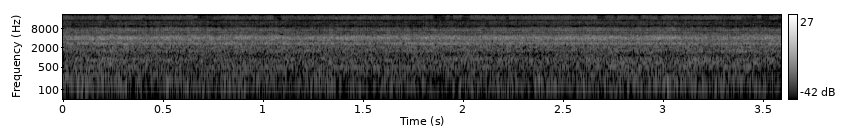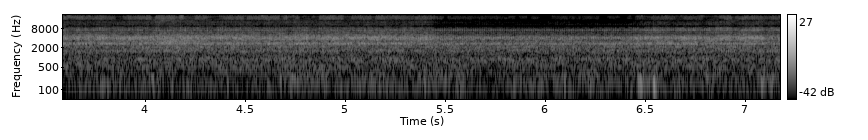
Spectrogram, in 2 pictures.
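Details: Alienware Aurora R7, 850W PSU, noise only when the GTX 1080 reference graphics card is under gaming load: thin steady high hiss with faint whine, no rhythm or knocking; odd power supply noise, cause undetermined.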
